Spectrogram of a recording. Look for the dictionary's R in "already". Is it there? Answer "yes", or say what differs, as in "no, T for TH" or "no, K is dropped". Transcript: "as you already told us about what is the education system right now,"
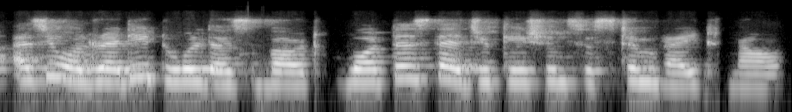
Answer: yes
